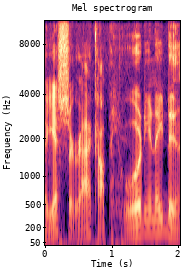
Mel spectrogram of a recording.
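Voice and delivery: put-on country voice. Showing how he likes to disguise his voice, as Sergeant Millard, the country guy: Sergeant Millard country voice. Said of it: "that was just, you know, country voice".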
